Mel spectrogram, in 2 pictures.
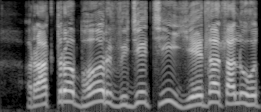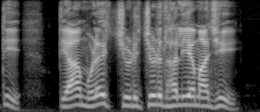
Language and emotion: Marathi, angry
